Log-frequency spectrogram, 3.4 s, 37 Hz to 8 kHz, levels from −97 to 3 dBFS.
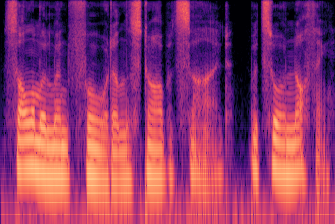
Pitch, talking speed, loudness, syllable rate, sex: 115 Hz, 180 wpm, -18 LUFS, 4.8 syllables/s, male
